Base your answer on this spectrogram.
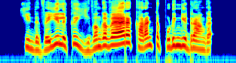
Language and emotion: Tamil, angry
